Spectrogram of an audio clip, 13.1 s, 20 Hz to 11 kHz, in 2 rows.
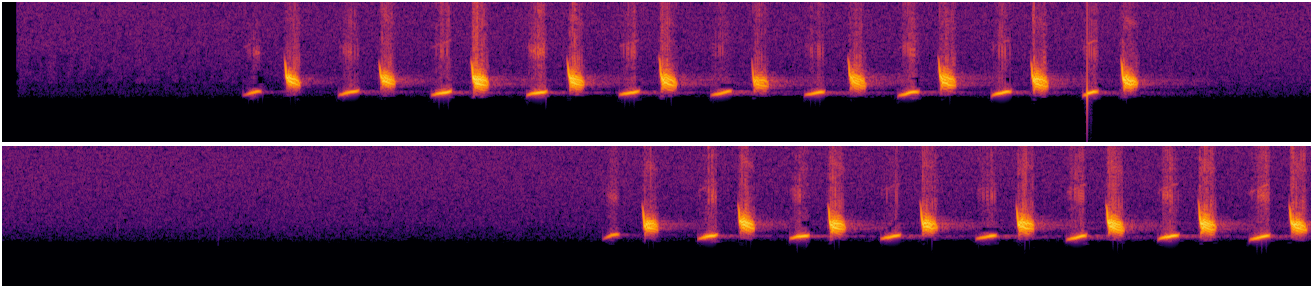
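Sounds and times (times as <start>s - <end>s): bird-like chirping: 1.2s - 5.9s, 9.5s - 13.0s.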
